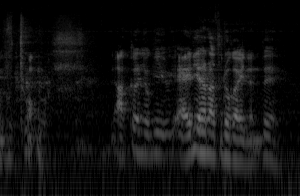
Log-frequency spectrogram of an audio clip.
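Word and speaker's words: mouton: 영어로 양고기가 뭐죠 맨유에 불어로는 그 버튼이 이렇게 됩니다 아까 하고 비슷한데 발음이 이제 무통이에요 무통 아까 여기 하나 들어가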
